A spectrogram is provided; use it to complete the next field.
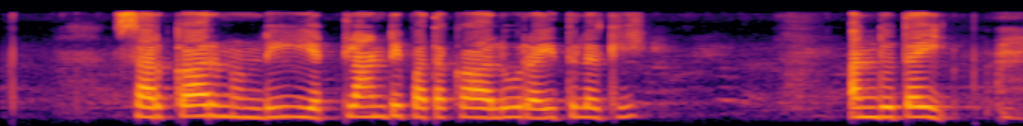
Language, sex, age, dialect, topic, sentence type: Telugu, female, 18-24, Telangana, agriculture, question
